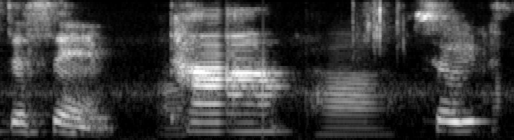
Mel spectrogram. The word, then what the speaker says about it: 他: yeah, 他. Yeah. So in Pinyin and the pronunciation, hey and she in Chinese, we all call it 他.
